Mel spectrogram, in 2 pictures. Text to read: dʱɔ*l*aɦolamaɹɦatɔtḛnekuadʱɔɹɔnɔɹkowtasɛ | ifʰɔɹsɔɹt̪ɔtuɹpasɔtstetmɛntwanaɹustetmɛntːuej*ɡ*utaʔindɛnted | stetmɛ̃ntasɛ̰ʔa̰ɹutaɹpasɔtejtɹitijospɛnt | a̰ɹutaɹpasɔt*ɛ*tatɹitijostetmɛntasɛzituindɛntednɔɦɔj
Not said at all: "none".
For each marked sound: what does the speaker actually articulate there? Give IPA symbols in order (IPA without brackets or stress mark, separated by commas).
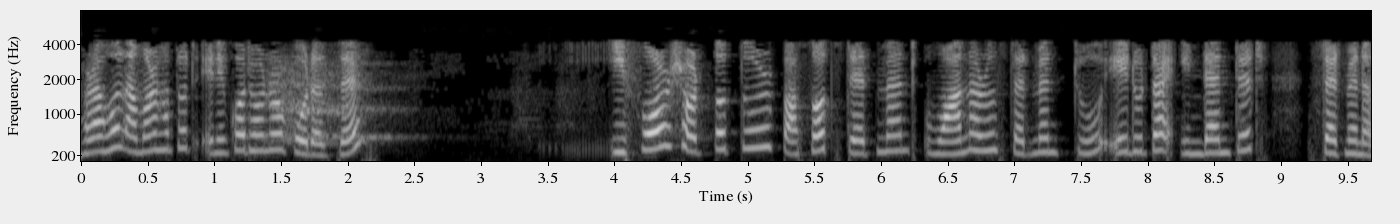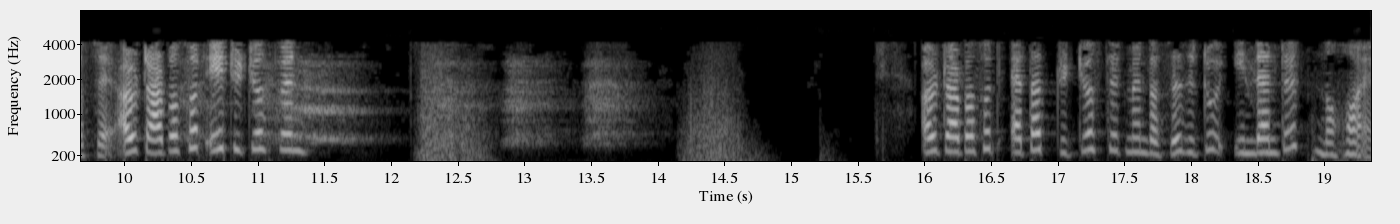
ɹ, d, ɛ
